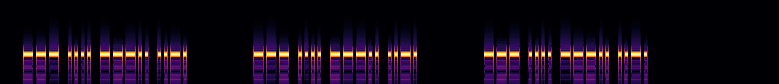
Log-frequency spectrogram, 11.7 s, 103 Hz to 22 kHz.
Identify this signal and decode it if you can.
Morse code, heard as a keyed tone, about 25 wpm, 700 Hz. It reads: OH8F OH8F OH8F
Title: DXCC-100 Call Signs - 4 Characters - Repeated 3x - 25wpm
